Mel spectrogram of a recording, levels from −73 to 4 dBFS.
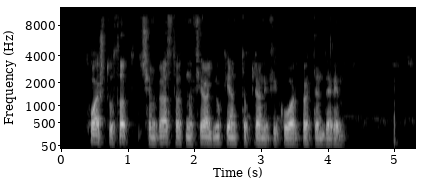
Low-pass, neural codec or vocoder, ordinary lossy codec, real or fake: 9.9 kHz; none; MP3, 96 kbps; real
